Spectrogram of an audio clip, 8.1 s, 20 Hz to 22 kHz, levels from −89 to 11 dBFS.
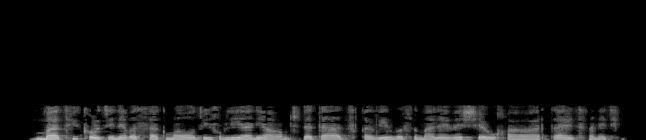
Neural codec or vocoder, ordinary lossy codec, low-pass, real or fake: codec, 16 kHz, 16 kbps, FreqCodec, smaller model; MP3, 24 kbps; 5.4 kHz; fake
